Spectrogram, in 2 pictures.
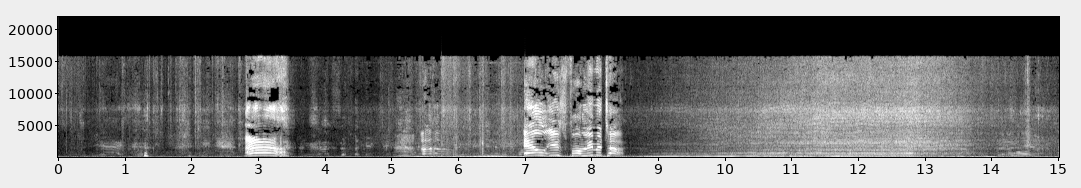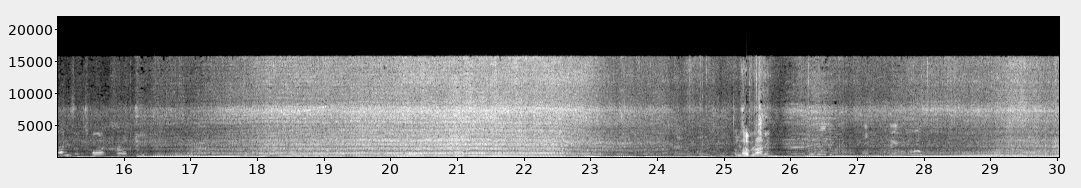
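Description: Land Rover Discovery engine revving hard and easing off again and again as it is driven through deep mud, with mud flung from the spinning wheels near the end. Voices and laughter are heard in the first few seconds.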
